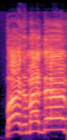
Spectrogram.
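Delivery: high, loud catchphrase; catchphrase shout. Acted. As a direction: belt out the catchphrase. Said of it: "as we always say".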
